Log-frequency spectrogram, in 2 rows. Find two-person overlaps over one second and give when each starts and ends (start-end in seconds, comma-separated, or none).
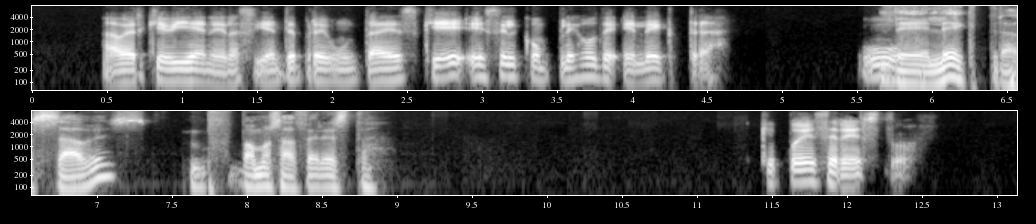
none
